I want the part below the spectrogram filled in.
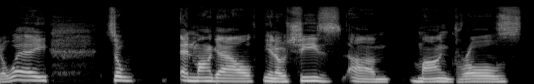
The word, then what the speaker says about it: Mongal: Yeah, yeah, um, I like that they pronounced her name with the gal at the end, and not just calling her Mongol.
